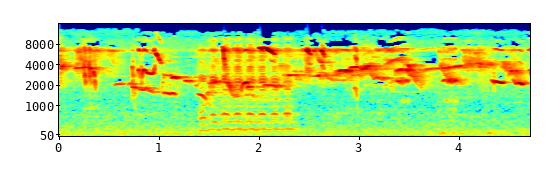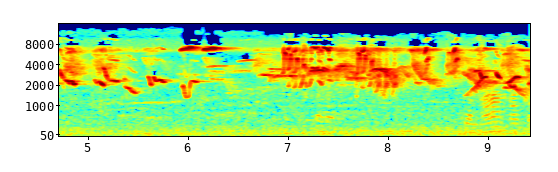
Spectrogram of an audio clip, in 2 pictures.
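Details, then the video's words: Greater green leafbird kept caged, pouring out a long, varied run of high chirps, trills and whistled slurs in orange-headed thrush style, with a brief human voice early on. "Cucak Ijo Ngentrok Gaya Anis Merah"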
